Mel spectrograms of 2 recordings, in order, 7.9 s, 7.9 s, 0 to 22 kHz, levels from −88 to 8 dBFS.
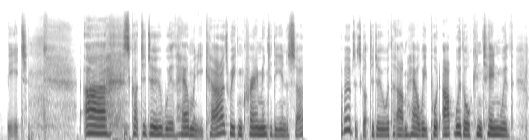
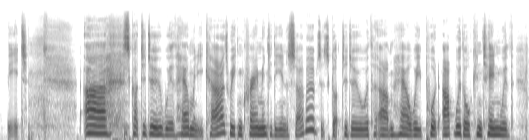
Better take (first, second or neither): second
